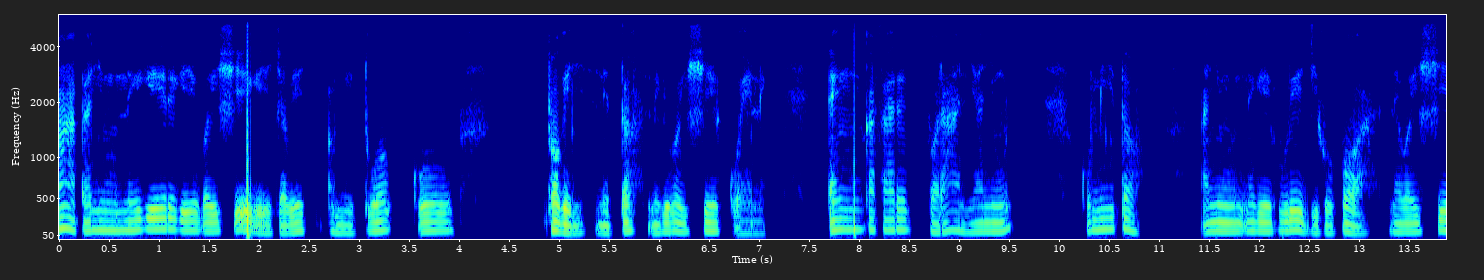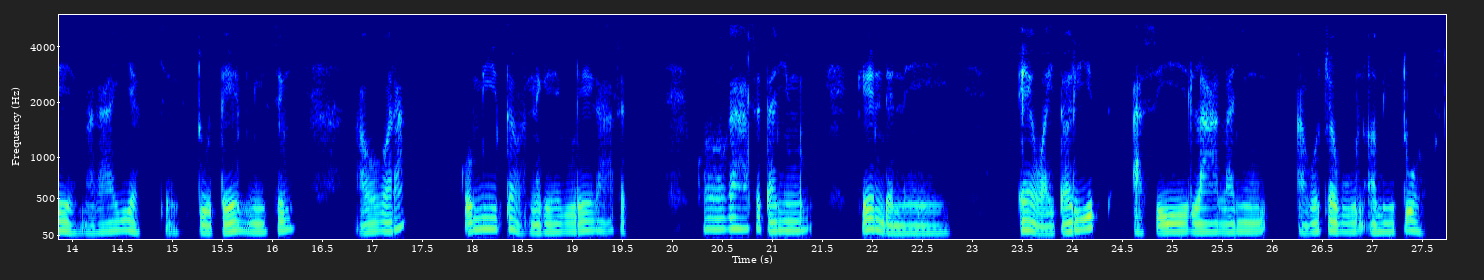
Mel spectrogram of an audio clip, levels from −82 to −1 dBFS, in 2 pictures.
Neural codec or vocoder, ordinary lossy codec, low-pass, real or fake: none; Opus, 24 kbps; 5.4 kHz; real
